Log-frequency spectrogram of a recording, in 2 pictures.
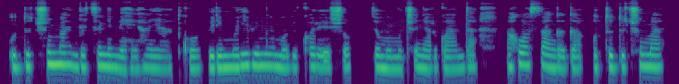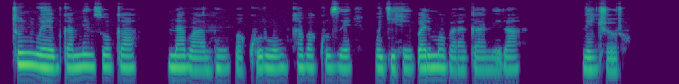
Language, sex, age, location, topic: Kinyarwanda, female, 18-24, Musanze, government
